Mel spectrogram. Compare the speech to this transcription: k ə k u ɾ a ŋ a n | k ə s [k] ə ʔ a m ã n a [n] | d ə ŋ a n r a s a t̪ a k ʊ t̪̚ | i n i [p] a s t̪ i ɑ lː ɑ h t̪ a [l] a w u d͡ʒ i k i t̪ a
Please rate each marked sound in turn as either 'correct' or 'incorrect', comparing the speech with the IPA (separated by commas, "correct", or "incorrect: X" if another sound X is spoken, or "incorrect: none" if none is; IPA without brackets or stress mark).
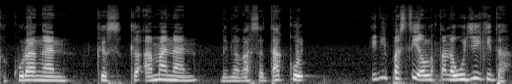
correct, correct, correct, correct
